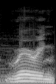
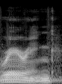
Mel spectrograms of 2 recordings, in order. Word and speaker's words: rarin': This idiom is usually always pronounced rarin instead of raring.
